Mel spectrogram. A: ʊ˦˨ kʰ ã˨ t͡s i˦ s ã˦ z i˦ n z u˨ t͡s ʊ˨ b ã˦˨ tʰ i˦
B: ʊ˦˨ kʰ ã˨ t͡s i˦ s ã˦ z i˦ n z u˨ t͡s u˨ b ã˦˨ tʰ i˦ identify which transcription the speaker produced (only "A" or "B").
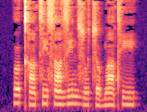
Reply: A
